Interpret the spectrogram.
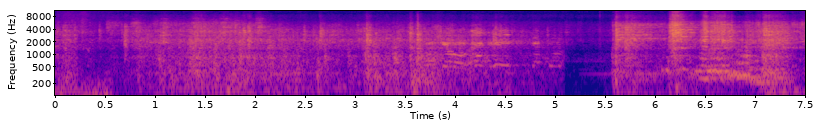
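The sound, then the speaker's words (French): Railway wagons clank and bang against each other over a loud, continuous rumble, with repeated metallic knocks, a brief lull near the end, then the clattering resumes. “Moi, j'ai dans l'oreille, le, bruit des wagons qui s'entrechoquent, nuit et jour, les haut-parleurs criant leurs ordres.”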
